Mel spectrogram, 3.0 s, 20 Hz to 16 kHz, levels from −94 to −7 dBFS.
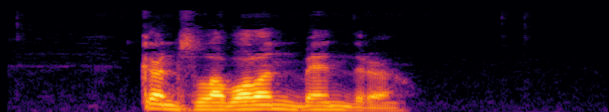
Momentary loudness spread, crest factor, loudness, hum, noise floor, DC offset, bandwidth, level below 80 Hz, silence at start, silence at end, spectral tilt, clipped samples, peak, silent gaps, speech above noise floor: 13 LU; 18 dB; -18 LUFS; none; -75 dBFS; under 0.1%; 6 kHz; -54 dBFS; 0.7 s; 1.05 s; -9 dB/octave; under 0.1%; -2 dBFS; none; 58 dB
